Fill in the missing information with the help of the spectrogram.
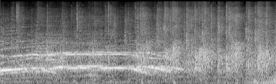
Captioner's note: cheers and applause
